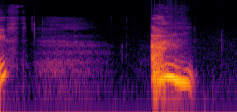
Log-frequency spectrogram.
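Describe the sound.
Throat clearing that turns into a choking cough: one loud, harsh, rasping burst lasting about half a second, following a faint, rough breath, then silence.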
